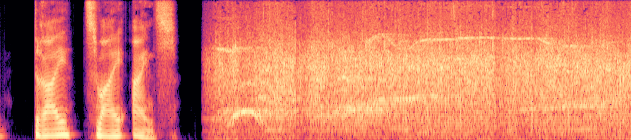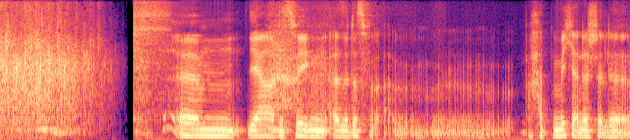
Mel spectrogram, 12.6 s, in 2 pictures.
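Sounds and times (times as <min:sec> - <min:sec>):
speech: 0:00.4 - 0:02.2, 0:08.0 - 0:11.0, 0:11.6 - 0:12.6
celebratory crowd applause and cheering effect: 0:02.0 - 0:07.6
whoops and whistles: 0:02.1 - 0:06.3.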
